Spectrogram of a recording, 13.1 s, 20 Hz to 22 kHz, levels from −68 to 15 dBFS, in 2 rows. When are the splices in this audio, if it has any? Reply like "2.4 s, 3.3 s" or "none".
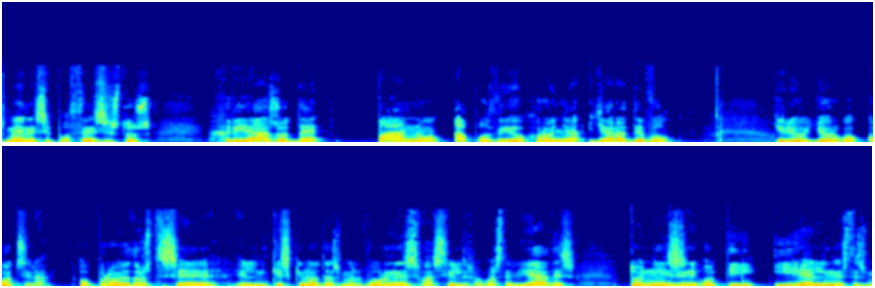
5.8 s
